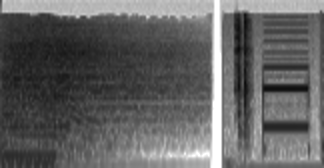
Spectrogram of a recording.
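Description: The intro theme music ends on a final chord that fades away over about a second. After a brief silence there is a short click, then a single short electronic beep near the end, a steady tone lasting about a third of a second: a sound effect of the title sequence.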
